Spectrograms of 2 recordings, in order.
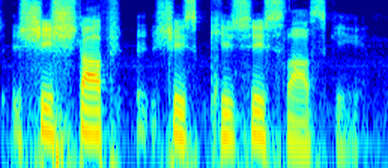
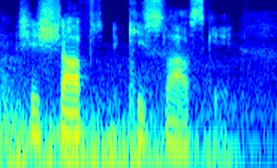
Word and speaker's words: Krzysztof Kieślowski: Well, I did listen to the pronunciation. It's Krzysztof Kieślowski, something like Krzysztof. – I was Kieślowski. – Way off. – So, I was way off too. – Krzysztof Kieślowski. I would say he probably should have won.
